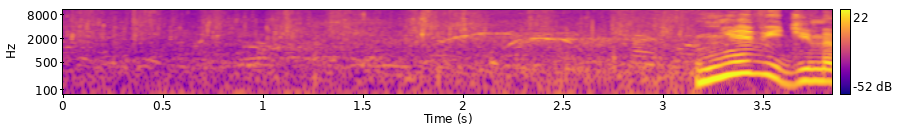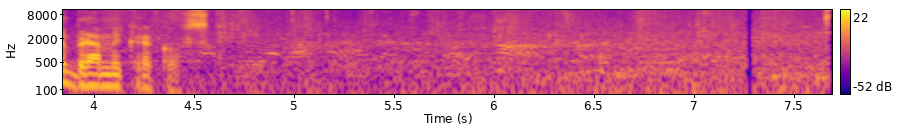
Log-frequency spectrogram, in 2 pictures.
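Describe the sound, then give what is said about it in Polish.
Working city fountains on Plac Litewski splash steadily in the background, a continuous even wash of falling water recorded on a Friday, while a person speaks briefly over it partway through. “Tak jak Państwo słyszą w tle, jeszcze fontanny działające, bo to przecież nagranie z piątku.”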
